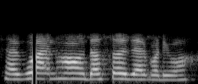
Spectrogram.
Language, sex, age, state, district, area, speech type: Odia, female, 18-30, Odisha, Boudh, rural, conversation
